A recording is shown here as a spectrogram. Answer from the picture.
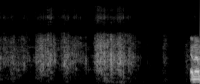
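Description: Plastic packaging of a face mask crinkling in a few short bursts as it is handled.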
